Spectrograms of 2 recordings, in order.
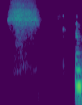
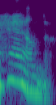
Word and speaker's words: Hand: sounds R, the sound Ö, and the sound H. And that's something you just have to practice.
